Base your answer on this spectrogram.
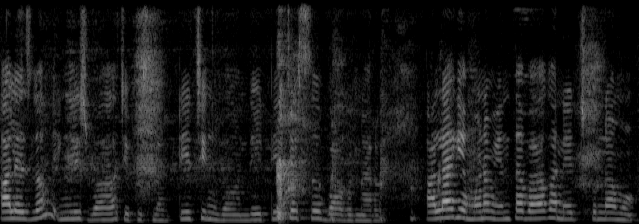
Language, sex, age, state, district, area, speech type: Telugu, female, 30-45, Andhra Pradesh, Chittoor, rural, spontaneous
